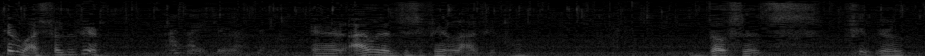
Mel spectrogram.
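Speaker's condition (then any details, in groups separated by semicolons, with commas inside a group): ALS; still able to talk, articulate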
